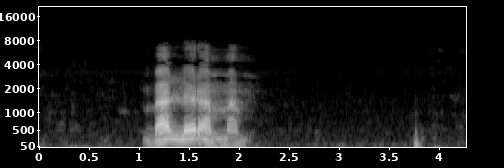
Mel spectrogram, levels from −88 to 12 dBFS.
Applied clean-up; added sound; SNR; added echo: none; none; none; none.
